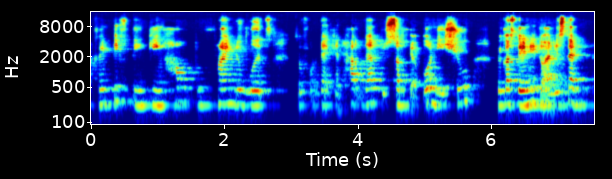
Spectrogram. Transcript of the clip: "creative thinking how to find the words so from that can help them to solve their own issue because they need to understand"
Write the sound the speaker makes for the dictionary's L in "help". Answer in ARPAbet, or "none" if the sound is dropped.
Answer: L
